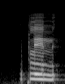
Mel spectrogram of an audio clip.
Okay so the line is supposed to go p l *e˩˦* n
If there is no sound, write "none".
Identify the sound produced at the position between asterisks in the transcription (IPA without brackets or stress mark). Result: e˧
